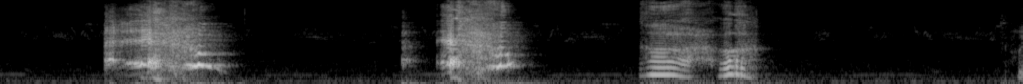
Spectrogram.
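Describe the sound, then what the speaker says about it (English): A person sneezes, with three loud bursts separated by silence: two sharp sneezes followed by a final voiced, throaty one. "Hold on, I have to sneeze."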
